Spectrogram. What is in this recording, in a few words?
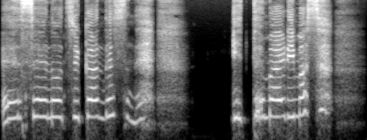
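OPERATION BEGIN Japanese, Voice; GF Alarm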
